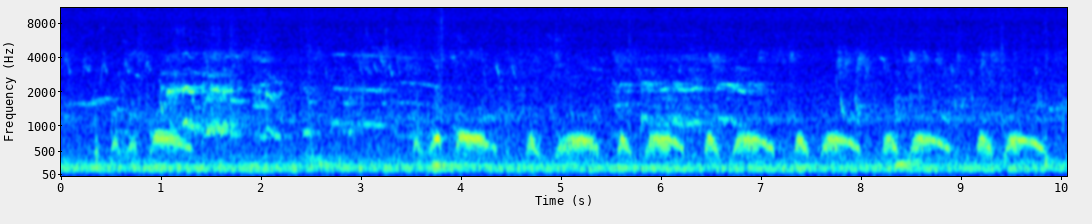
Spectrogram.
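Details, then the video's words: Young male Thai-hybrid spotted dove pairing with a mate, giving a repeated series of soft, hollow cooing notes, each slightly falling, about ten in quick succession, with faint chirping of other birds in the background. "Kích xem nước chơi của gáy thái lai trống tơ đang ghép đôi"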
